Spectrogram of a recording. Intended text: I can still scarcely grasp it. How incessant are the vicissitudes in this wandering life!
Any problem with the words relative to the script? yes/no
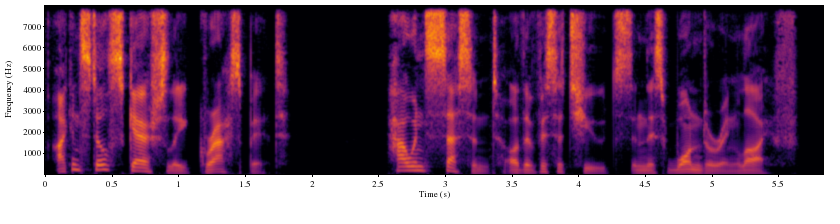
no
